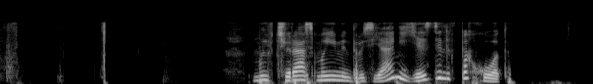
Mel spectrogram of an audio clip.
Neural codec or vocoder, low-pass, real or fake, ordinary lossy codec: codec, 16 kHz, 4 kbps, X-Codec, HuBERT features, trained on general audio; 7.2 kHz; fake; none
